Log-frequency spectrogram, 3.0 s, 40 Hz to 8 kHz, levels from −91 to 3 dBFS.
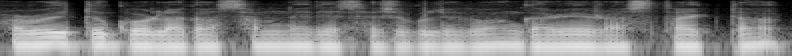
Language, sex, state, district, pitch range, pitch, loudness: Nagamese, male, Nagaland, Kohima, 100-105 Hz, 100 Hz, -17 LUFS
